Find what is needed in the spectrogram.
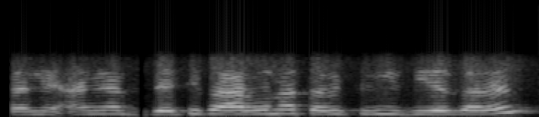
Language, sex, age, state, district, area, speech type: Bengali, female, 45-60, West Bengal, Darjeeling, rural, conversation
